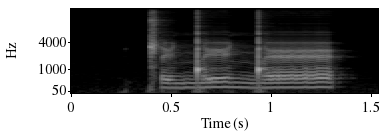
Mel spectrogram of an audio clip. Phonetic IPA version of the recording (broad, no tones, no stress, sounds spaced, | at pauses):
ǁ e ŋ͡ǃ e ŋ͡ǃ ɛ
